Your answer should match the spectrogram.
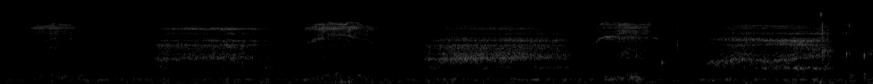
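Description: Faint breathing close to the microphone: a regular run of hissy breaths, a short one and a longer one in turn, about seven in all.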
